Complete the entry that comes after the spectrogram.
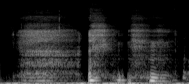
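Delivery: high, breathy embarrassed giggle; a sheepish little laugh. Acted. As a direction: laugh to cover the blunder. Embarrassed laugh after blunder.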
